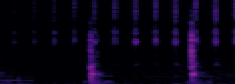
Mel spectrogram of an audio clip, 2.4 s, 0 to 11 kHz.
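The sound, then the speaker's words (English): A cuckoo clock ticks steadily, a quick, even run of light clicks with a heavier, fuller knock about once a second. No voices are heard. “They've been making clocks in the Black Forest since the late 17th century, but they hadn't included an automaton cuckoo bird in their products.”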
